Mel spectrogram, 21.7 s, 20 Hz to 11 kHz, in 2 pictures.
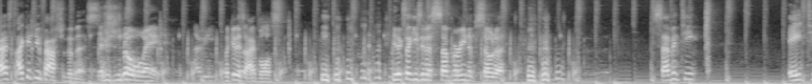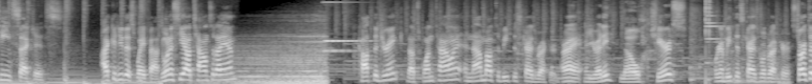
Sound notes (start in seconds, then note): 4.2 group laughing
